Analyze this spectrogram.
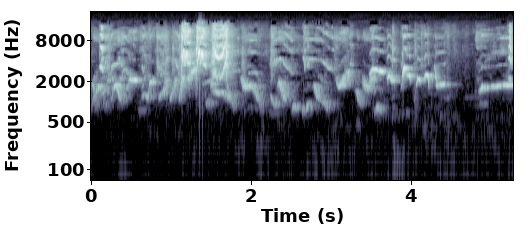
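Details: Oriental magpie-robin in long 'isian' master song: fast series of varied slurred whistles, upslurs and downslurs, broken by a loud scratchy three-part burst and a short pause before a final sweep.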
